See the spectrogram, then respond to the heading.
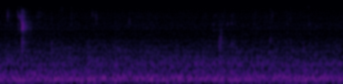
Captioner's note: nom nom nom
